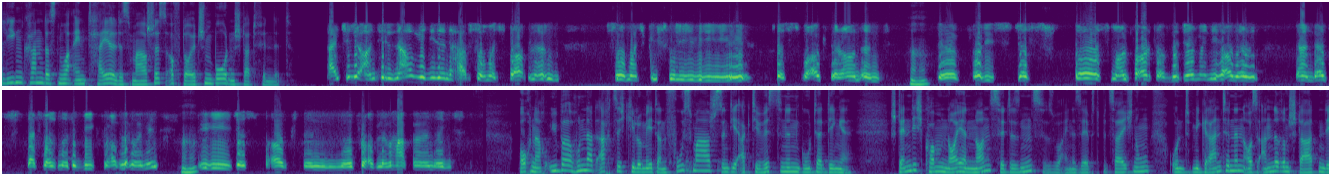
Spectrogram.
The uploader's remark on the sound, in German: Einer der AktivistInnen informiert im folgenden Beitrag per Telefon über den Aktionstag und die Stimmung auf dem Protestmarsch.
